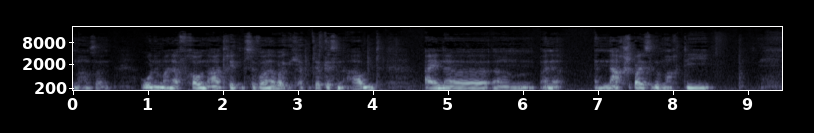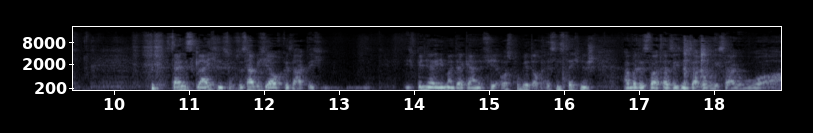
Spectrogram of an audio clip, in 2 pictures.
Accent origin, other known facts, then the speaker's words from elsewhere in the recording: eastern Germany, Germany; bin ja ein Kind des Ostens und als dann die Mauer aufging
